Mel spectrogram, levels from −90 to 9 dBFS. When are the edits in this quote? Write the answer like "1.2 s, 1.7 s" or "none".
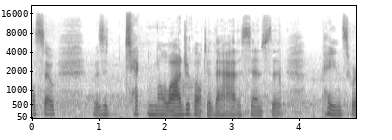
2.5 s, 3.1 s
